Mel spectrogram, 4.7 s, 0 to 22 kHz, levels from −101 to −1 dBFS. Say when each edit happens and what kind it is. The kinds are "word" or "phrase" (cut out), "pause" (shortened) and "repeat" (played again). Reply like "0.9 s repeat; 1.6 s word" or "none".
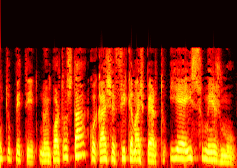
1.7 s pause

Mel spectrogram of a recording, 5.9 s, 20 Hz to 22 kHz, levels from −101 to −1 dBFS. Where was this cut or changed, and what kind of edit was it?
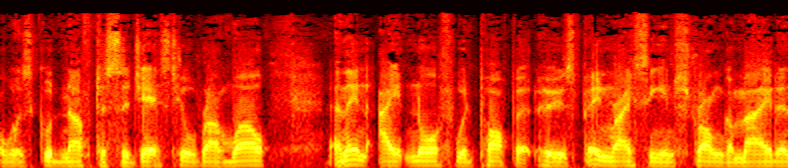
none

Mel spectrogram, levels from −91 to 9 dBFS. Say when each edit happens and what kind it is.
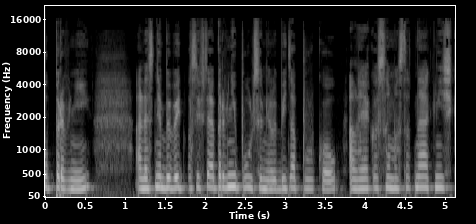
1.8 s word; 3.0 s word; 3.7 s pause

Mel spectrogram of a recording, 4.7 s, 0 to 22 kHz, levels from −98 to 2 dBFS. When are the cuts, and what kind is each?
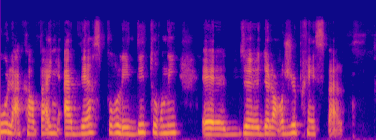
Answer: none

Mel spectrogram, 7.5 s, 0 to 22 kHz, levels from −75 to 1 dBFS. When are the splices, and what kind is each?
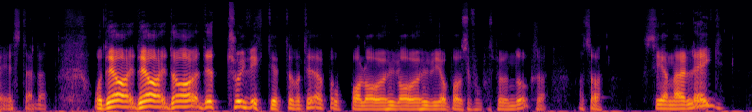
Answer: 1.4 s repeat; 2.4 s word; 3.3 s word; 4.0 s repeat; 4.7 s word

